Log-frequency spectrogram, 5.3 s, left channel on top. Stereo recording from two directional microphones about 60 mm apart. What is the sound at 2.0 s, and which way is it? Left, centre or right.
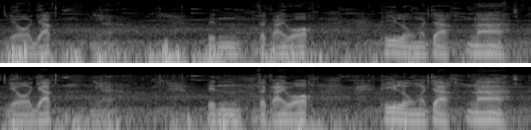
Speech, right.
